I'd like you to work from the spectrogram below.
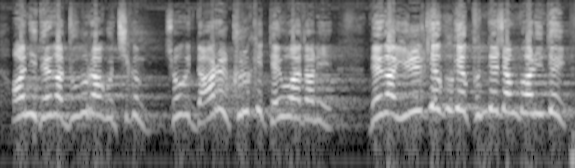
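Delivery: loud, high-pitched indignant outburst; hammed-up outrage, pitched high and loud; acted fury. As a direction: play an insulted general blowing his top. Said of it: "막 화가 머리끝까지 났어요".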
